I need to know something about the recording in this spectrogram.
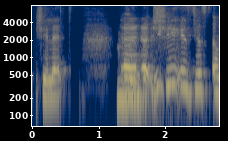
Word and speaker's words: Gillette: Today I'm so excited we're talking to Gillette, and I actually pronounced it before more French, right? Gillette.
